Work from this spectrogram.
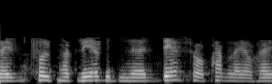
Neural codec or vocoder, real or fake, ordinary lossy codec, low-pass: vocoder, 22.05 kHz, 80 mel bands, WaveNeXt; fake; MP3, 16 kbps; 3.6 kHz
